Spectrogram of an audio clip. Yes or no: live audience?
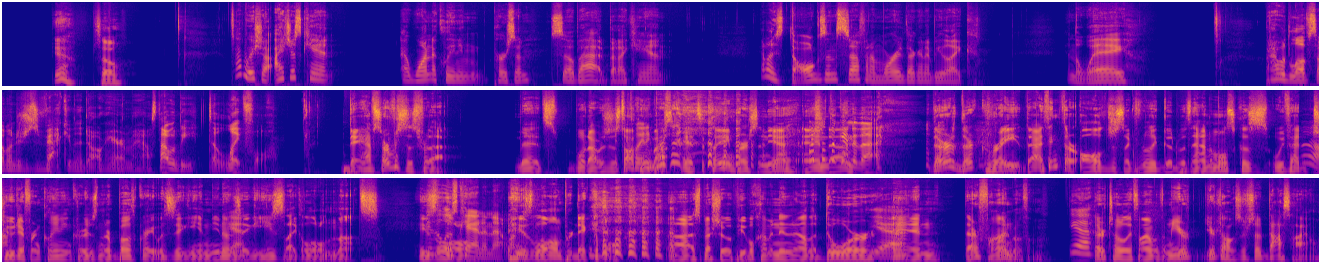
no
